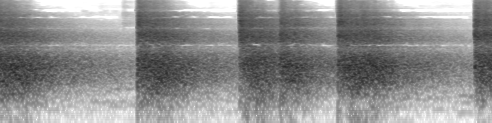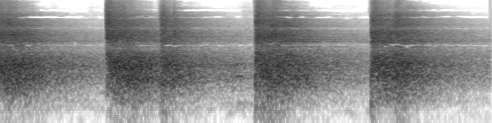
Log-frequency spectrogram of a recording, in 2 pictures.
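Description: Semi-automatic pistol fired about ten times at an uneven pace, roughly a second apart with two shots in quick succession about two and a half seconds in, each shot ringing out in the echo of an indoor range.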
